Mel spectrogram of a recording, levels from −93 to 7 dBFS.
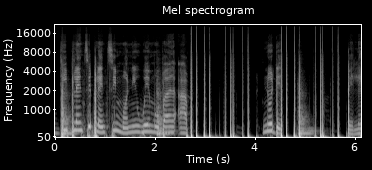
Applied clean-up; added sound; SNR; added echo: none; Bowed string instrument; 15 dB; none.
